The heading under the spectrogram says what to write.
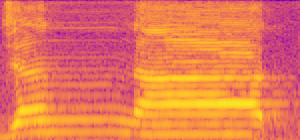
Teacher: لہم جنات تجری, یہاں پر جنات نہیں کر دینا, نون کے اوپر ایک تو غنہ ہوگا نون مشدد کا, اور اوپر کھڑا زبر ہے, لہذا اس کو ایک علی دو رکعت کے برابر لمبا بھی کریں گے. جنات, اخفا کا غنہ ہو رہا ہے, تنوین کے بعد تا حرف اخفا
